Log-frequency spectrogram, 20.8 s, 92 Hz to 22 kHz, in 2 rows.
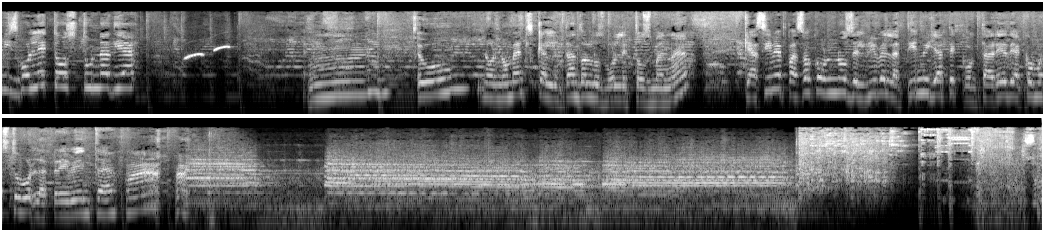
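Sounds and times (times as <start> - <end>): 
speech: 0.1 - 1.6, 3.0 - 12.6
train horn blast: 12.2 - 18.4
clattering and crashing: 18.4 - 20.7.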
